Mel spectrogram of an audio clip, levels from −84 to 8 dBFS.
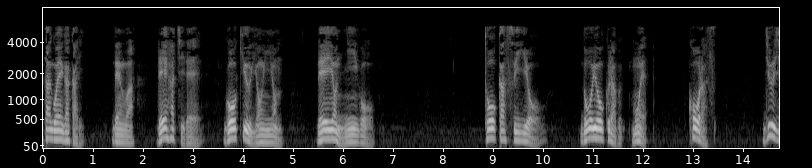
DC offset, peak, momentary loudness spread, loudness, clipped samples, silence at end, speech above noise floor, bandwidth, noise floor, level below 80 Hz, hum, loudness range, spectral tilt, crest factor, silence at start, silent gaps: under 0.1%; -4 dBFS; 16 LU; -23 LUFS; under 0.1%; 0 s; 47 dB; 5.8 kHz; -69 dBFS; -50 dBFS; none; 5 LU; -11.5 dB/octave; 20 dB; 0.05 s; none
